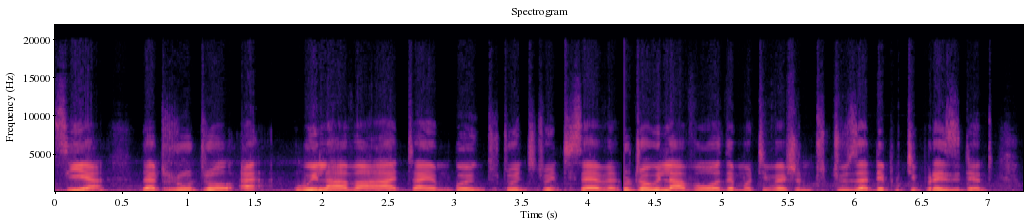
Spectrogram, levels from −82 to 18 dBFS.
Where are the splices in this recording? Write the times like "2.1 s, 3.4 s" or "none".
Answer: 4.2 s

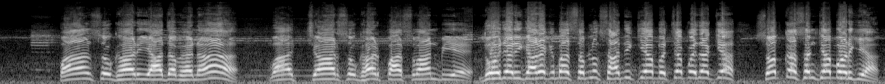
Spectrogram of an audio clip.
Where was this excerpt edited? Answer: 4.7 s

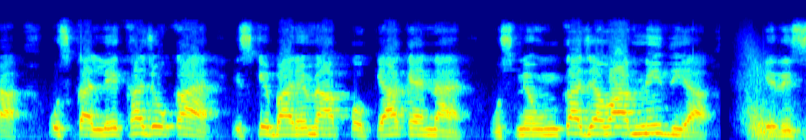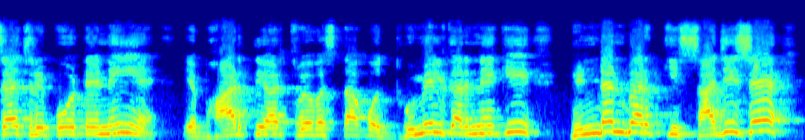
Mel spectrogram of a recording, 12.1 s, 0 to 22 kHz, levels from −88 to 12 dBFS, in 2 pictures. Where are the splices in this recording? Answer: 5.4 s

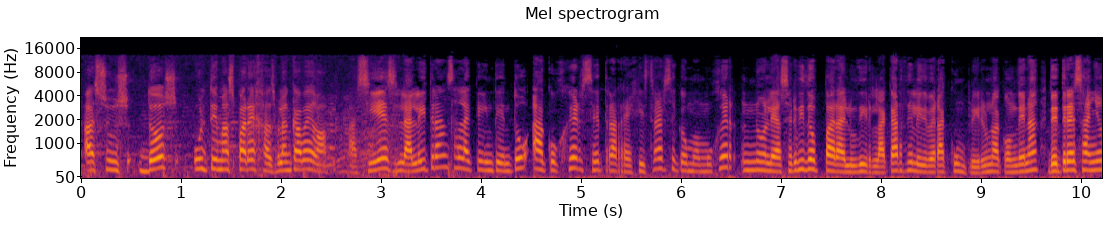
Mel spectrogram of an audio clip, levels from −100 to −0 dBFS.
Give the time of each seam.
none

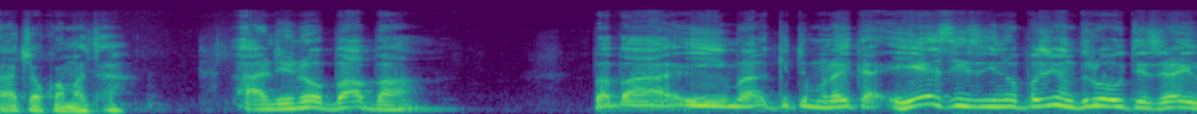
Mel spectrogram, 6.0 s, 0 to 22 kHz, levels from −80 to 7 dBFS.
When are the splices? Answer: none

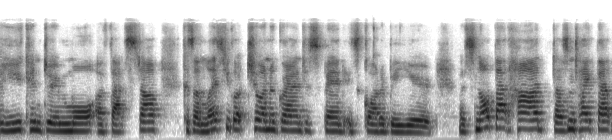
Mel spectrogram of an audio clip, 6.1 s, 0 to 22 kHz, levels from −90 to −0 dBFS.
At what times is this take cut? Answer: none

